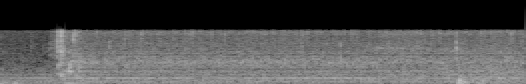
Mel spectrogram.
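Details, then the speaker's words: Frameworks ball lift after replacing the lower pulley wheel, whose worn bearings had caused knocking. Quiet, even running with only a couple of faint bumps and no repeating knock; it sounds smooth and healthy. "and smooth quiet no knocking I think we accomplished what we are trying to do here"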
